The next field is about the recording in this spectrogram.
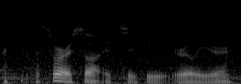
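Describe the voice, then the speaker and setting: Lively, low-voiced young man gaming. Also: vocal fry, over music. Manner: halting, repetitive, informal. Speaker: gaming streamer. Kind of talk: casual gameplay commentary. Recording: noisy home microphone, clicks.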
